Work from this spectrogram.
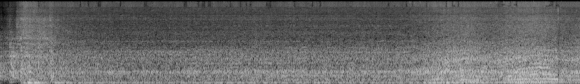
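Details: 1994 Buick 3800 tuned port, cylinders one and four firing again: steady even idle, no stumble; coil leaking, number four plug gap wide, plugs, wires and coil to be replaced.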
